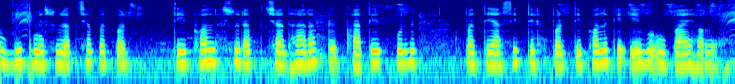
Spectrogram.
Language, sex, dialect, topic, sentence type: Bhojpuri, female, Northern, banking, statement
